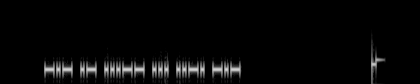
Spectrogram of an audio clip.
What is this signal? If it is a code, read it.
Morse code, heard as a keyed tone, about 40 wpm, 700 Hz. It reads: KA3SFK
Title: USA Call Signs - 4x Character Spacing - 40wpm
